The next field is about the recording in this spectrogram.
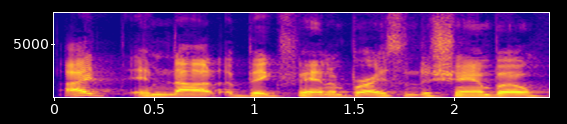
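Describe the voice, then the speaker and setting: A man's voice: mid-range voice, level tone, brisk, a bit bright. A man co-hosting a sports podcast in casual banter, teasing and quizzing as he chats. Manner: teasing, quizzing his co-host.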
